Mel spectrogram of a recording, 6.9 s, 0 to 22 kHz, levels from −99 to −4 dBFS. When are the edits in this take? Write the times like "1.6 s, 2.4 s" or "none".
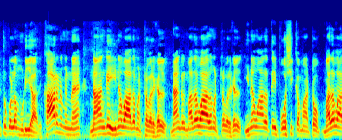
1.7 s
